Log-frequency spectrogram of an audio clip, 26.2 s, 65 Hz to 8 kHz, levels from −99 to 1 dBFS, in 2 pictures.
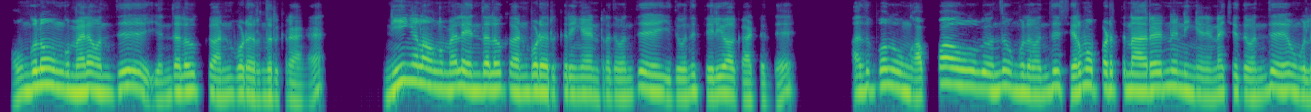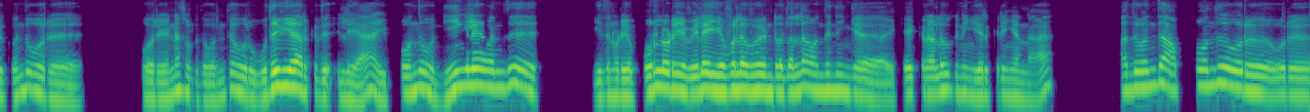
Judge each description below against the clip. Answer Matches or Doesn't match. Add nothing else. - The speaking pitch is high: Doesn't match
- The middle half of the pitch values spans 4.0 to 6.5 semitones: Matches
